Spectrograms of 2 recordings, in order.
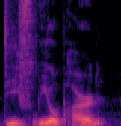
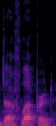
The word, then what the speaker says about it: Def Leppard: And when I read the article, I was like, they were going to call the band Def Leopard. – Wow. – Because in my head, And of course, that would have been better. – But it was, that was just me mispronouncing.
